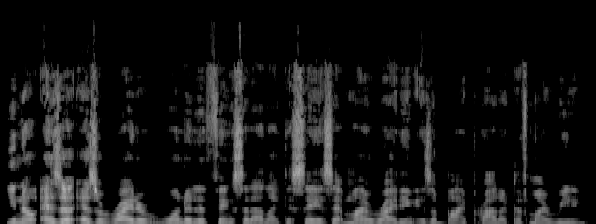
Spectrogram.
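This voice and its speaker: A man's voice: mid-range voice, fairly quick, no room sound, studio quality. A man interviewing as host and fellow writer, conversational and effusive, repeating words for emphasis.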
